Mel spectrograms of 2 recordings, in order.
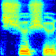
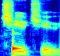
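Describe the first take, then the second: First: It begins with a soft sh sound. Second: It begins with a hard ch sound. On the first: The speaker calls it right. "pronounced shushu" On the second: The speaker calls it wrong. "not choo choo. You don't sound like a, a, a steam train"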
